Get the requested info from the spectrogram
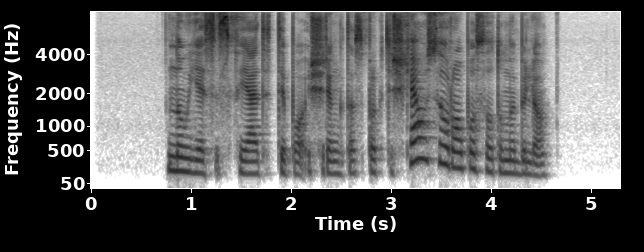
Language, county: Lithuanian, Vilnius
